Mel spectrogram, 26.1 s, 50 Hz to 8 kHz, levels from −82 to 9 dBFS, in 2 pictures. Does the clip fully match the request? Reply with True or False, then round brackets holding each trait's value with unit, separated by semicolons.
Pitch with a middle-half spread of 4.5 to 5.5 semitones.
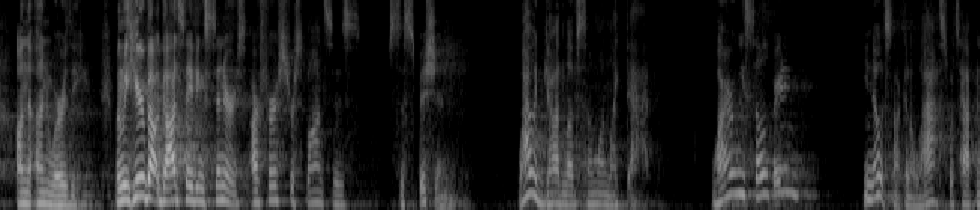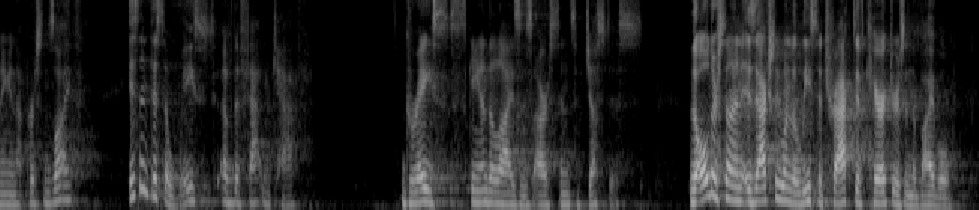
True (5.1 semitones)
